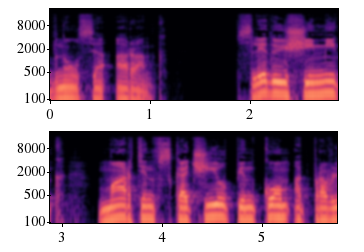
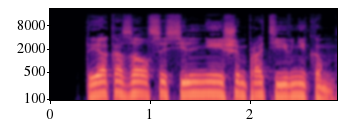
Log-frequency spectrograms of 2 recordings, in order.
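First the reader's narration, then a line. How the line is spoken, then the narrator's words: Plain. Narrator (Russian): сказал Аранг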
